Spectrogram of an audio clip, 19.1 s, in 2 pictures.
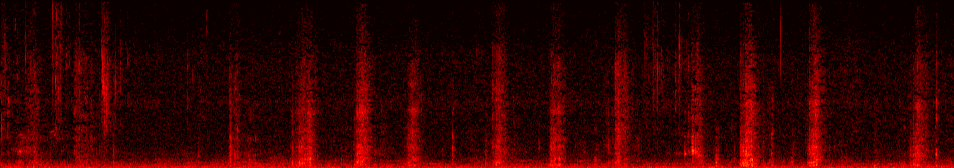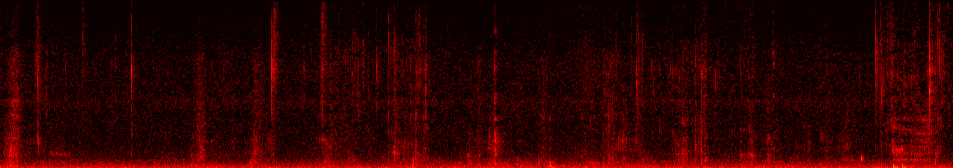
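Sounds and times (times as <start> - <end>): faint chewing clicks: 1.8 - 8.3.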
